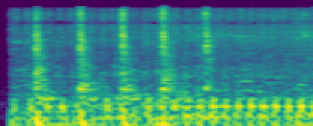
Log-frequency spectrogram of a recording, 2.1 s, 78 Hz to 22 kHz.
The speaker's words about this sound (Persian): صدای چکش های پسر 14 ساله است که موتر را در ترمیمگاه محلی در شهر بامیان مرمت می کند.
